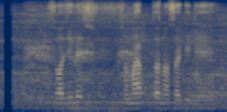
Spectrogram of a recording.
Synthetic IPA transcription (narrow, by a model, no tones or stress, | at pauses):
sʌd͡zilejsʌmap̚t̪ʌnʌsʌkine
